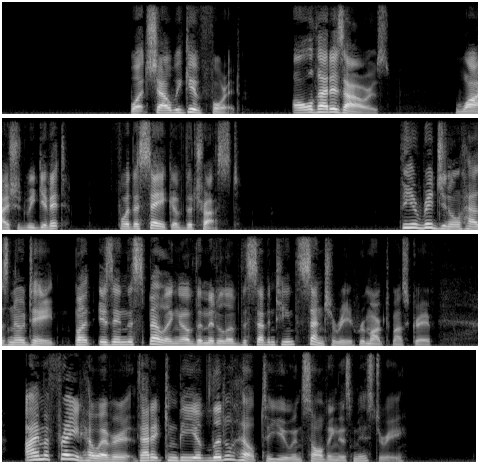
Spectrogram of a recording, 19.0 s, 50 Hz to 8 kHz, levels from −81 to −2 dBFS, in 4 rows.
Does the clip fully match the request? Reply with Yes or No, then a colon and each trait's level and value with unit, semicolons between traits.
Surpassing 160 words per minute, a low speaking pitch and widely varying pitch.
No: average, 180 wpm; medium, 165 Hz; wide, 6.0 semitones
